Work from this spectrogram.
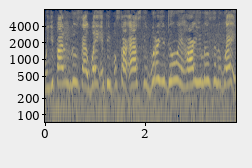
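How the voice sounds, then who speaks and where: Noticeable background noise is present. The voice belongs to a woman. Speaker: motivational speaker. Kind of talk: motivational pep talk to camera. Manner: encouraging.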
